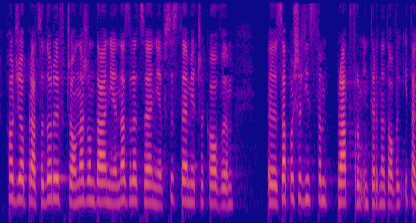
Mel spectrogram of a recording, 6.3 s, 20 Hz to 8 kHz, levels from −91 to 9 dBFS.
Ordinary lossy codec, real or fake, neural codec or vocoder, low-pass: none; real; none; none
